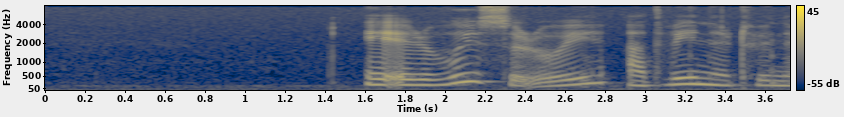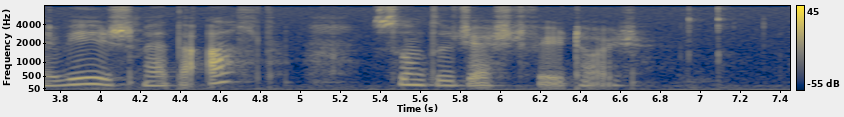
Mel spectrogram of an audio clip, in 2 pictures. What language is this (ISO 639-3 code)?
fao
